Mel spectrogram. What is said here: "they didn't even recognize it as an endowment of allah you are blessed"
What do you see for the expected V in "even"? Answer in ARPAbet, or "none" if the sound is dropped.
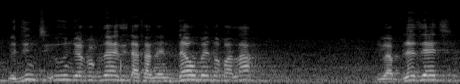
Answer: none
